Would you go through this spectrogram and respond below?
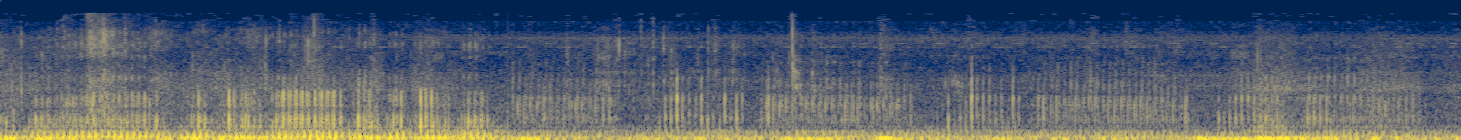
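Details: Domestic cat purring while eating snacks: a deep, pulsing rumble under bursts of crunching and smacking sounds, louder near the start and end.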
